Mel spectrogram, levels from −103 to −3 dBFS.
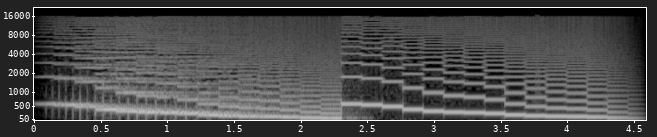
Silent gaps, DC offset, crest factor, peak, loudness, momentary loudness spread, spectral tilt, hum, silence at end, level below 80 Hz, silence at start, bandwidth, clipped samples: none; under 0.1%; 10 dB; -24 dBFS; -34 LUFS; 4 LU; -5.5 dB/octave; none; 0.05 s; -54 dBFS; 0 s; 16 kHz; under 0.1%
